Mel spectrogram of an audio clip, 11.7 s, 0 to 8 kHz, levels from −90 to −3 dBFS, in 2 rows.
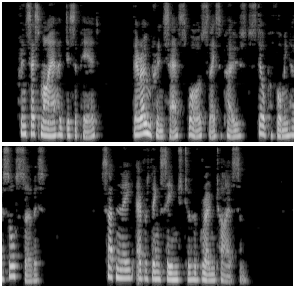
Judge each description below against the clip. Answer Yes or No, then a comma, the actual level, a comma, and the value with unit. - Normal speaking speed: No, slow, 115 wpm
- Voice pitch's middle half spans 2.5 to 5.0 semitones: Yes, average, 4.0 semitones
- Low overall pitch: No, medium, 150 Hz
